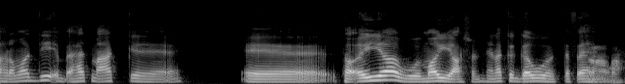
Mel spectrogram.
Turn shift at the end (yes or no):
yes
